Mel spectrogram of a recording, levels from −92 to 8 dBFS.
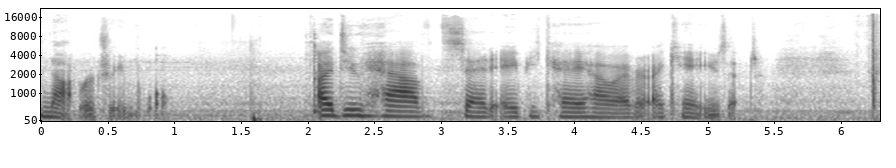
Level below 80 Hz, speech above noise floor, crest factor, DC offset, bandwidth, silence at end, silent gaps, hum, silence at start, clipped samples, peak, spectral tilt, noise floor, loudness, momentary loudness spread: -46 dBFS; 22 dB; 22 dB; under 0.1%; 18 kHz; 0 s; none; none; 0 s; under 0.1%; -2 dBFS; -6.5 dB/octave; -45 dBFS; -23 LUFS; 16 LU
